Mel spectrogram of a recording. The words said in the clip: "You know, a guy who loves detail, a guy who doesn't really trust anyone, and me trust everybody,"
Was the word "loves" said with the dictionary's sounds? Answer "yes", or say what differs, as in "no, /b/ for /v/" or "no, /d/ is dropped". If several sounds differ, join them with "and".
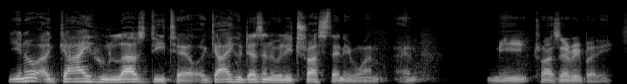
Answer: yes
